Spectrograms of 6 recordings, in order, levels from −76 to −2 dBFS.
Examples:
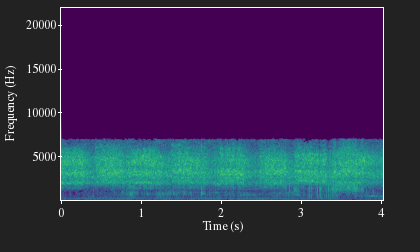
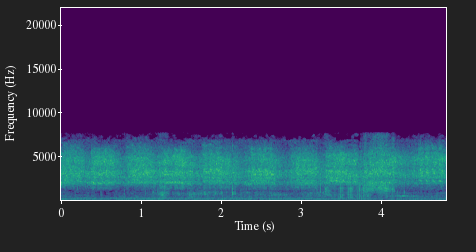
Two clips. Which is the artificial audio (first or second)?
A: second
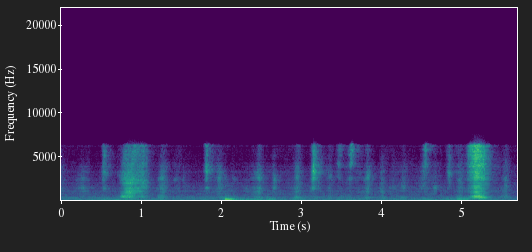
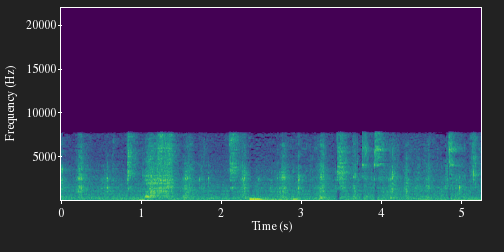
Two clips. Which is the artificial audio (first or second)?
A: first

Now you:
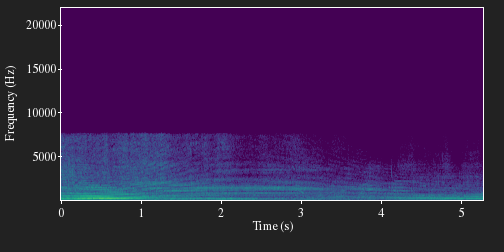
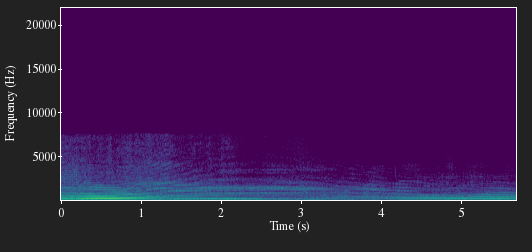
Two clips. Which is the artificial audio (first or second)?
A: first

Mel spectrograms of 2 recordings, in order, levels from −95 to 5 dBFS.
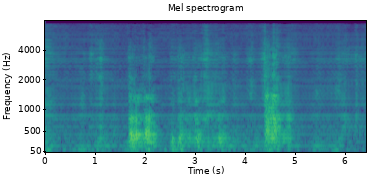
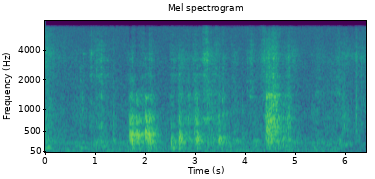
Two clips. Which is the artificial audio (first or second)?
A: first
